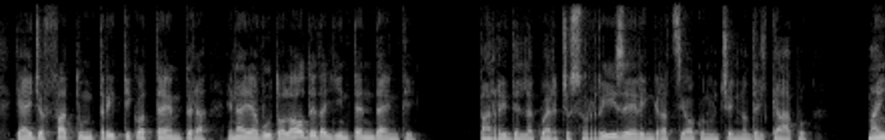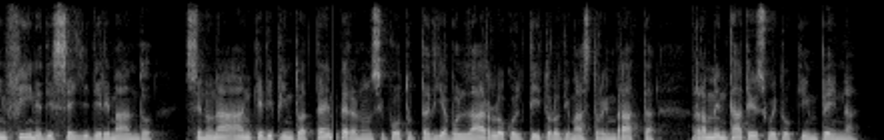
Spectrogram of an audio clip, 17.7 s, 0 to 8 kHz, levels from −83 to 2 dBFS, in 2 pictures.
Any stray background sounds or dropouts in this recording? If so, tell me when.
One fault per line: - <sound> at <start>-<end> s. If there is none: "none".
- dropout at 12.2-12.2 s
